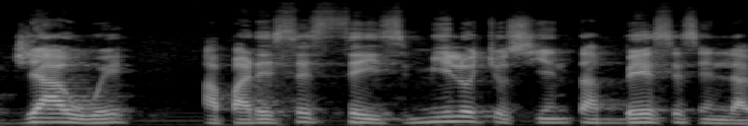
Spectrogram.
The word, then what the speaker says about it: Yahweh: De hecho, mi querido hermano, el tetragramatón, esa palabra y hhwh que se pronuncia como Yahweh, aparece 6800 veces en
